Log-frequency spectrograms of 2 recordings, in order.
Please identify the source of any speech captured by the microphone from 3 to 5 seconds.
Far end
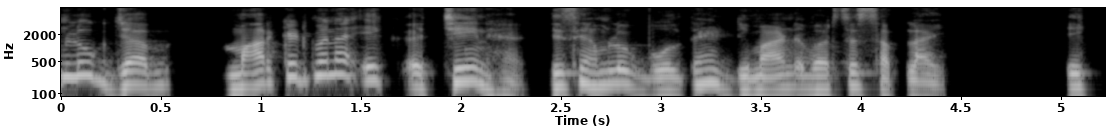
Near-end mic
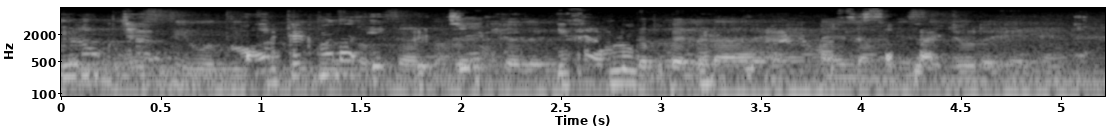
both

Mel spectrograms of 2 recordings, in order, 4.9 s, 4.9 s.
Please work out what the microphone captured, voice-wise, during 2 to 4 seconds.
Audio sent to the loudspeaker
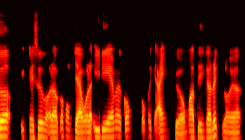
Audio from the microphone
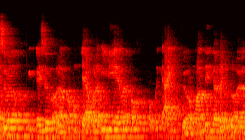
echo only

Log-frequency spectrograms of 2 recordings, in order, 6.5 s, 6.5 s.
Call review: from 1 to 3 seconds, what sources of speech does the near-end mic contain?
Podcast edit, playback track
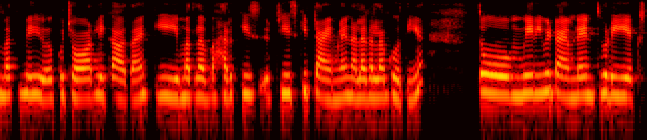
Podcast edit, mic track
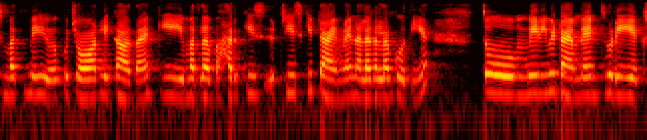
echo only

